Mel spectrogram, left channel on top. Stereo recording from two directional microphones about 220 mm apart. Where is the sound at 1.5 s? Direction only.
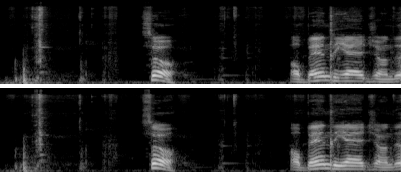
40° right (ahead or behind).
